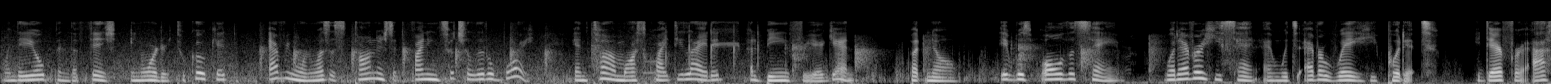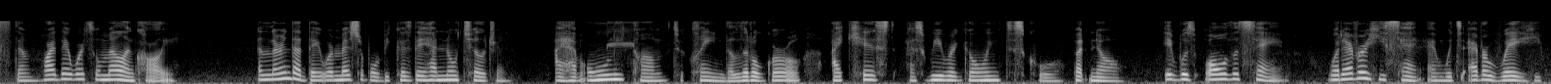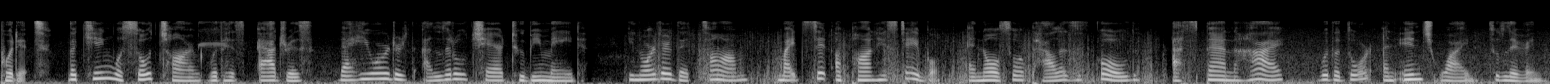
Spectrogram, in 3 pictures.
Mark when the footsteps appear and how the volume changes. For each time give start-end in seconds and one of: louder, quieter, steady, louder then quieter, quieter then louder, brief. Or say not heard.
not heard.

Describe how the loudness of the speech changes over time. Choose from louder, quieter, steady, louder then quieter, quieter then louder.
steady.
